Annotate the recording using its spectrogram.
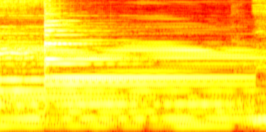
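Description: Indian devotional music between sung verses: a steady drone, with a bell-like note struck about a third of a second in that rings and slowly fades.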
